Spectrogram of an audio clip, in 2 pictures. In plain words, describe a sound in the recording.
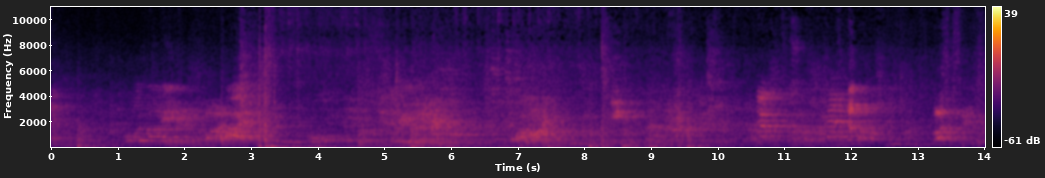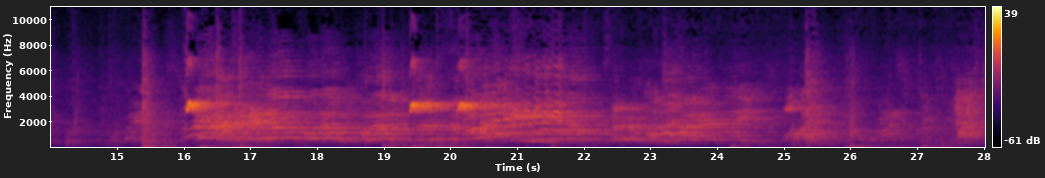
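Young players shout and call out in a large echoing hall.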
